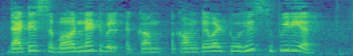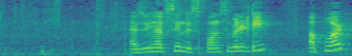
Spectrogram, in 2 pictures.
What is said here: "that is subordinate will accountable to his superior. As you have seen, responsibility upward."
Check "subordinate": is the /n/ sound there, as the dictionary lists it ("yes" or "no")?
yes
